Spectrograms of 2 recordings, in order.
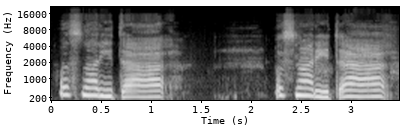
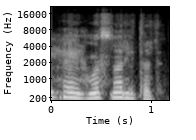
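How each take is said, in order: First: High, slow sing-song scolding. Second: Said in the usual way. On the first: Real, not acted. Stopping animal eating something.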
